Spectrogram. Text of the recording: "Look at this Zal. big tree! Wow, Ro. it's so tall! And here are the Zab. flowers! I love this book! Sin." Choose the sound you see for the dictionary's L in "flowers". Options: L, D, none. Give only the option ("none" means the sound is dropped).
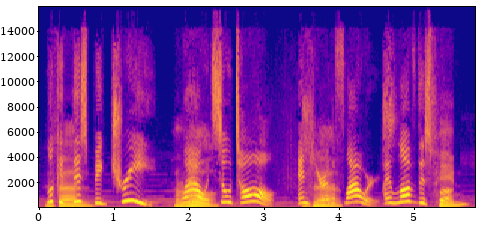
L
